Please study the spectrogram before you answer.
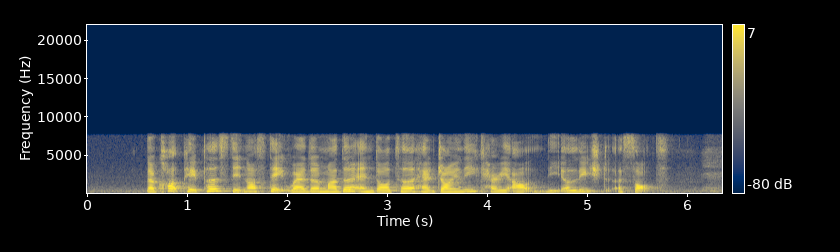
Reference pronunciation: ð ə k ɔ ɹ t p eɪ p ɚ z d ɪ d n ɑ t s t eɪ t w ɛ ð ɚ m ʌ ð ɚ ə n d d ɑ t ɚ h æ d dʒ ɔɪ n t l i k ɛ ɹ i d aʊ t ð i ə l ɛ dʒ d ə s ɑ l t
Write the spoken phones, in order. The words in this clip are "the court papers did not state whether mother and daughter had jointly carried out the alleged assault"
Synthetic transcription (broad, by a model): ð ə k ɔ t p eɪ p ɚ s d ɪ d n ɑ t s t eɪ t w ɛ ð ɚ m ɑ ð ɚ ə n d d ɑ t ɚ h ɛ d dʒ ɔɪ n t l i k ɛ ɹ i d aʊ t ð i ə l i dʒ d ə s ɑ t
